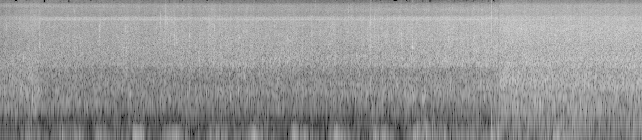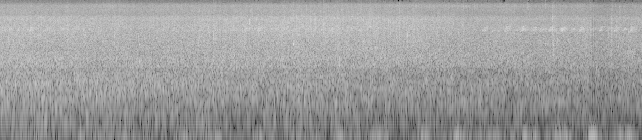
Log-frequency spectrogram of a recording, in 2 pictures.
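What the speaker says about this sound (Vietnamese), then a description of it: "Anh em đi xuôi theo suối mãi rồi." A mountain forest stream flows in a steady, loud rushing wash of water, unbroken for the whole stretch, with a faint high insect whine in the background.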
